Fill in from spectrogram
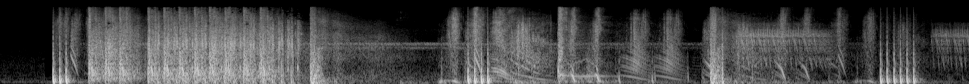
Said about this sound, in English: It was raining again in Hollywood. Only this time the rain was made of pure lead. Metal. Bullets. A rain of bullets was headed my way as I camped out underneath the Hollywood sign.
